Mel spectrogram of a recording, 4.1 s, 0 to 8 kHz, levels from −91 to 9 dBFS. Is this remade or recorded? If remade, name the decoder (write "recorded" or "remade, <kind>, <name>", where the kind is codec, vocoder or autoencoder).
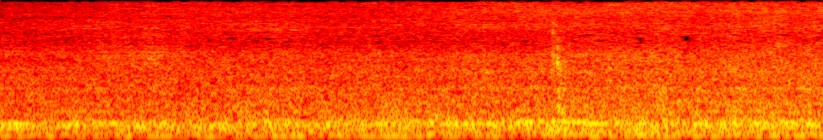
recorded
